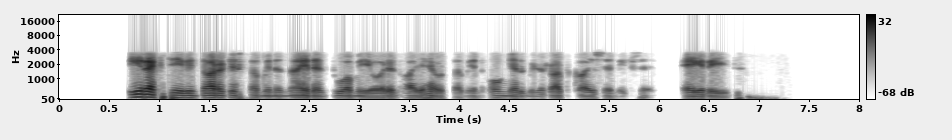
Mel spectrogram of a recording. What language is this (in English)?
Finnish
